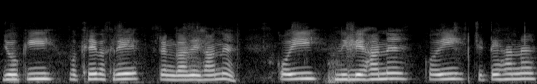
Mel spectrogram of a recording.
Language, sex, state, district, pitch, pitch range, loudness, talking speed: Punjabi, female, Punjab, Kapurthala, 240 Hz, 230-255 Hz, -17 LUFS, 145 wpm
